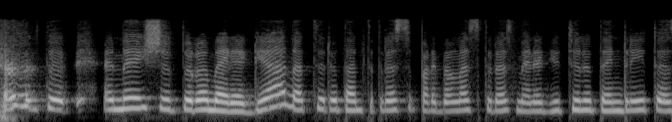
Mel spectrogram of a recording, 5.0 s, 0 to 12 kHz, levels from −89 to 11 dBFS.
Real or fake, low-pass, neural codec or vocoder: fake; 7.2 kHz; codec, 16 kHz, 0.5 kbps, X-Codec, HuBERT features, trained on balanced general audio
